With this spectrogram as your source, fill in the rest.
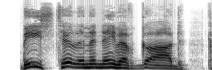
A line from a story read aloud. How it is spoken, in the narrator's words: Callahan cried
